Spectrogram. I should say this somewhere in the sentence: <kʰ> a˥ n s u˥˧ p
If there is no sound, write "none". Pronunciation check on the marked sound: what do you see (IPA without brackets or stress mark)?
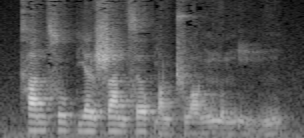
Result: kʰ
